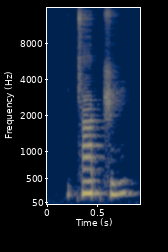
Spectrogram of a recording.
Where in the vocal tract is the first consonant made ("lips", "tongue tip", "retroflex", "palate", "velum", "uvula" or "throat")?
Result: palate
